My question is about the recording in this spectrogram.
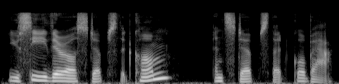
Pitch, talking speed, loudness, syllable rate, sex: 165 Hz, 210 wpm, -18 LUFS, 4.9 syllables/s, female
